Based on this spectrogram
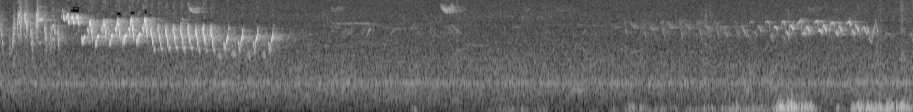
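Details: House wren (Troglodytes aedon) singing a rapid, bubbling cascade of high chattering notes, then a fainter second phrase, over a steady hum and low wind rumbles.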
